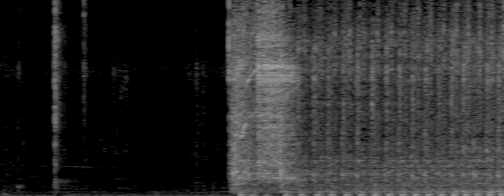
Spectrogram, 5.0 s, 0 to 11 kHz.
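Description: A motorcycle engine fitted with a Nibbi 28mm carburetor catches suddenly after a quiet lead-in with a couple of small clicks, then settles into a loud, steady idle with even, rapid exhaust pulses.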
